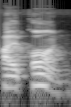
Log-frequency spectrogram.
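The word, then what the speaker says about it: Fallon: been answering it truthfully it's Falon uh but over the years my dad got tired of correcting the pronunciation so became and that's the way I've always pronounced it but it's wonderful to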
